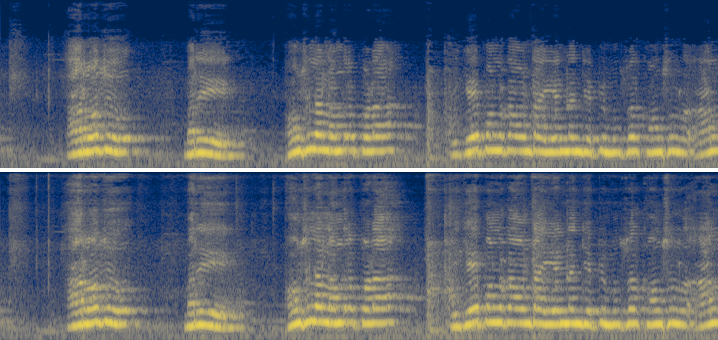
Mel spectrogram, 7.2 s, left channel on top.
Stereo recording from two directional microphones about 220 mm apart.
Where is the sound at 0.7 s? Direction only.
10° right (ahead or behind).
